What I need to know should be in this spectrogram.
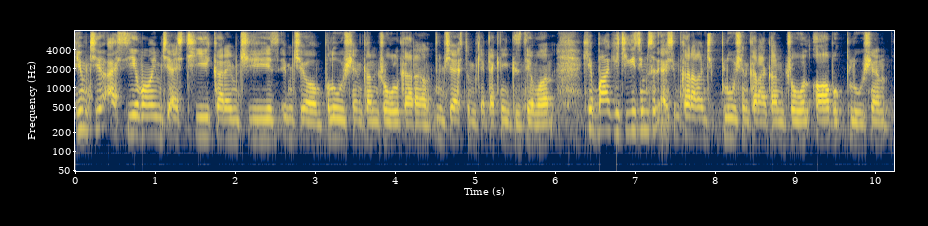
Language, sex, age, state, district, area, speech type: Kashmiri, male, 45-60, Jammu and Kashmir, Budgam, urban, spontaneous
